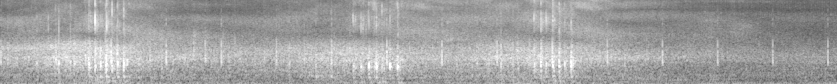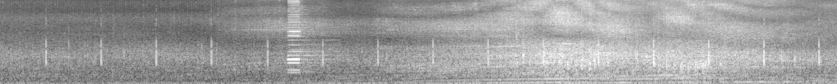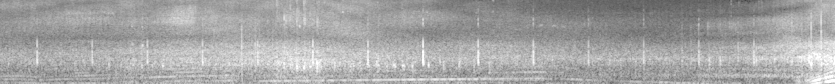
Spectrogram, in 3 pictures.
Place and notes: Trams, cars, traffic light clicks
Junction where traffic slaps over the tram rails, trams roar past and traffic lights click in their daily rhythm.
